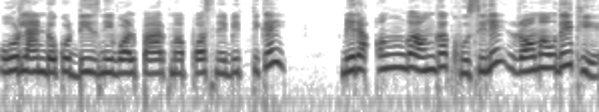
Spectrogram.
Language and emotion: Nepali, happy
